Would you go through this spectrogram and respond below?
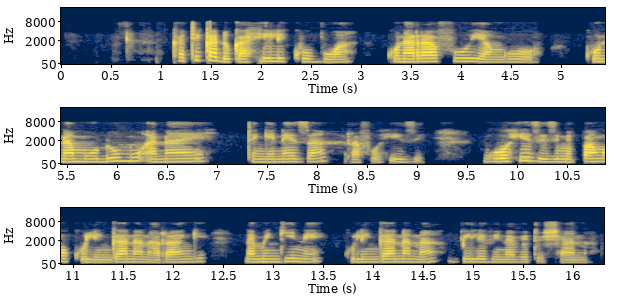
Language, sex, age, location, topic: Swahili, female, 25-35, Nairobi, finance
